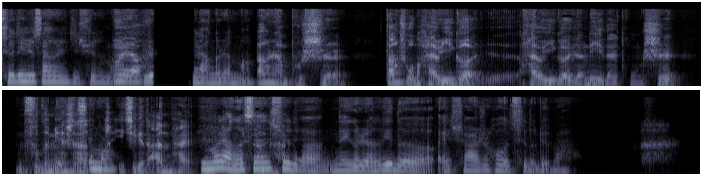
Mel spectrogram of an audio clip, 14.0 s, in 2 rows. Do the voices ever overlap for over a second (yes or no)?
no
